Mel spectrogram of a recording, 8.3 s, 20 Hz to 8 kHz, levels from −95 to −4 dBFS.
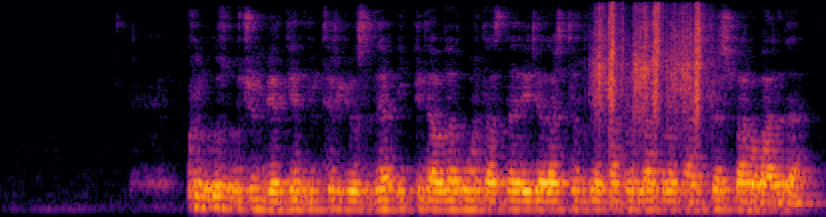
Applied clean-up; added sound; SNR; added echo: none; Rattle; 12 dB; reverberation time 0.6 s.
